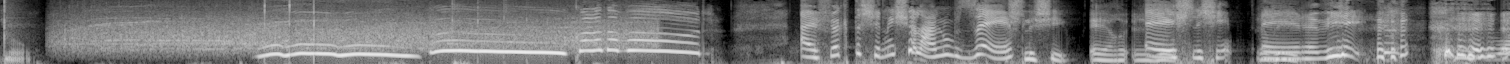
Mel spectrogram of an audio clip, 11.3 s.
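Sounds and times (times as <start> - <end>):
dense crowd applause sound effect: 0.4 - 5.1
speech: 1.9 - 2.8, 6.1 - 11.3
laughter: 10.3 - 11.3.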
